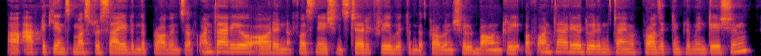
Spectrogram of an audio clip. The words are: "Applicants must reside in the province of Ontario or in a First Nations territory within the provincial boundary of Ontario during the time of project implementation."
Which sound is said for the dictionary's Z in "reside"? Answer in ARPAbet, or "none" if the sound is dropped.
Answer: S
